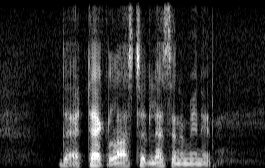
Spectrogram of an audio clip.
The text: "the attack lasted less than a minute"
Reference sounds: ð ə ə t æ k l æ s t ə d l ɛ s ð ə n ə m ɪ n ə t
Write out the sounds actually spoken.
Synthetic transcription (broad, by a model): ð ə ə t æ k l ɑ s t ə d l ɛ s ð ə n ə m ɪ n ə t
